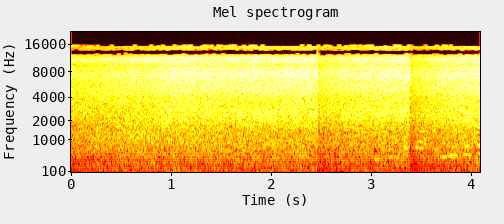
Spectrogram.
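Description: Loud, steady rush of water from a shallow stream running over stones and rocks below a small waterfall.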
